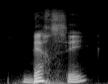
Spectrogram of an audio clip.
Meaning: to cradle; to rock
- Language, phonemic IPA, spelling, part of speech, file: French, /bɛʁ.se/, bercer, verb, Fr-bercer.ogg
